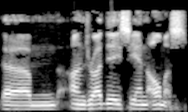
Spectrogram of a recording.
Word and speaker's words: Andrade Cien Almas: Andrade Cien Almas.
